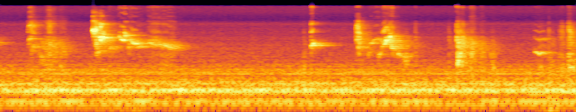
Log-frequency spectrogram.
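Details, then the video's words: Pet budgerigar just starting to talk, sounding a loud scratchy descending squawk, then spaced chirps and short whistled notes with brief pauses, low hum in the background. "Yeni Konuşan Muhabbet kuşu"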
